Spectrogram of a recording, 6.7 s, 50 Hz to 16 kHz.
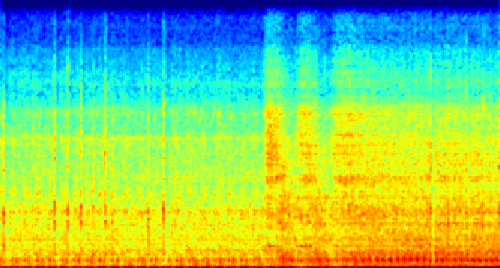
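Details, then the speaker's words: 1958 GMC pickup parked for years, first start with a broken choke cable that won't hold: the old six-cylinder settles into a deep, steady, lumpy idle with an even beat and no obvious knocking. Normal idle. "fire in the hole the choke table broke so it ain't going to hold it CH no more [Laughter] sounds like a machine"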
